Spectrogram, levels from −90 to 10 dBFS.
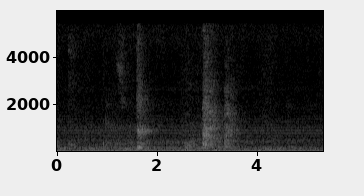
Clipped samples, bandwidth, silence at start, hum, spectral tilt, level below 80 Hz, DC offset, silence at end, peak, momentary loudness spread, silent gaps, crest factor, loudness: under 0.1%; 6 kHz; 0 s; none; -4.5 dB/octave; -64 dBFS; under 0.1%; 0 s; -32 dBFS; 14 LU; none; 22 dB; -55 LUFS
